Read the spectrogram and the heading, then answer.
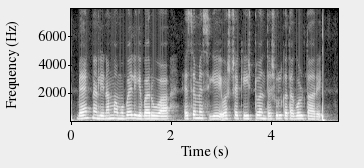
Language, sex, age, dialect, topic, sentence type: Kannada, female, 18-24, Coastal/Dakshin, banking, statement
